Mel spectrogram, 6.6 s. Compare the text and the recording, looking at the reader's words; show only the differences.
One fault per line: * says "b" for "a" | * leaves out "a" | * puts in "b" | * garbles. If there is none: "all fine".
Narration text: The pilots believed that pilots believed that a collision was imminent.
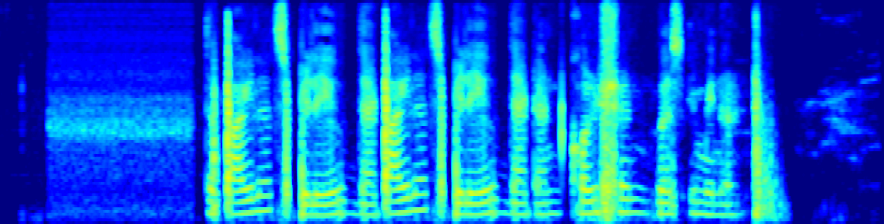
all fine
